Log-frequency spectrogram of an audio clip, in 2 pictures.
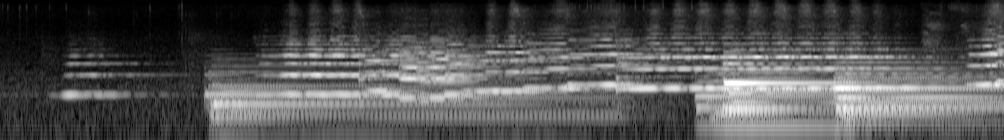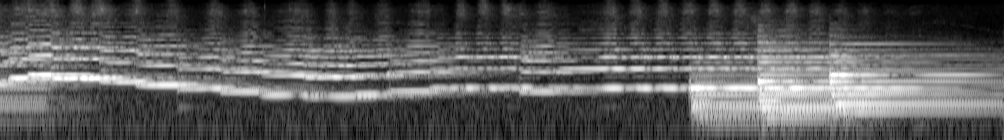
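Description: Concert flute and grand piano playing the instrumental introduction of an art song. A lone flute note sounds first. About a second and a half in, the piano enters with held chords, under a winding flute melody that rises and falls.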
